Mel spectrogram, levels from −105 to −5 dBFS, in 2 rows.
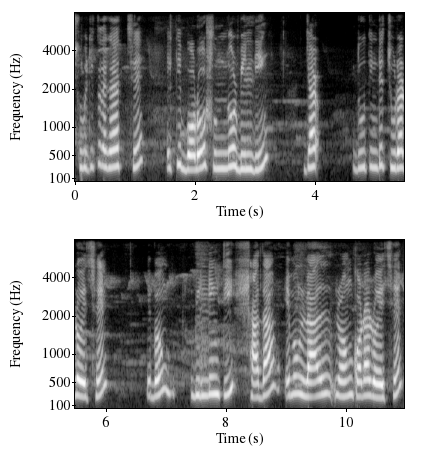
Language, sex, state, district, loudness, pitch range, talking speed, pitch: Bengali, female, West Bengal, Paschim Medinipur, -18 LUFS, 270-320 Hz, 110 wpm, 290 Hz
